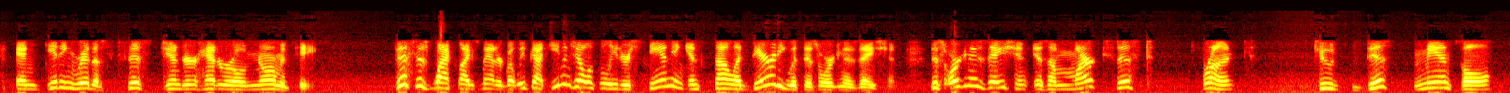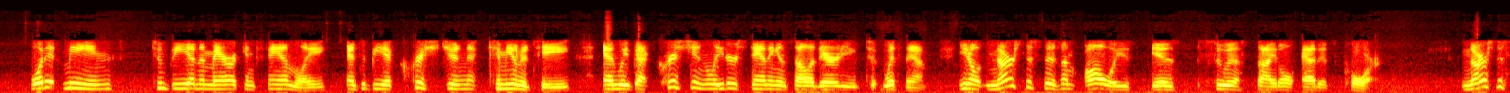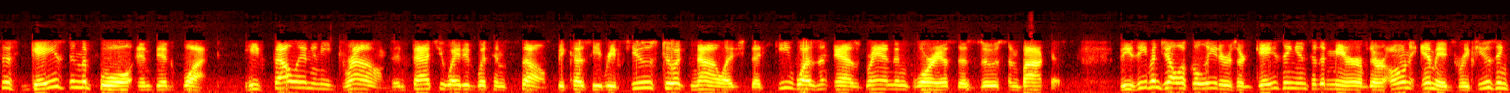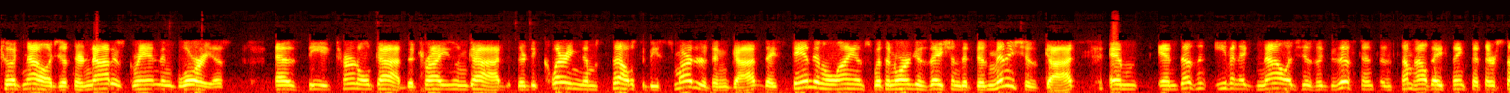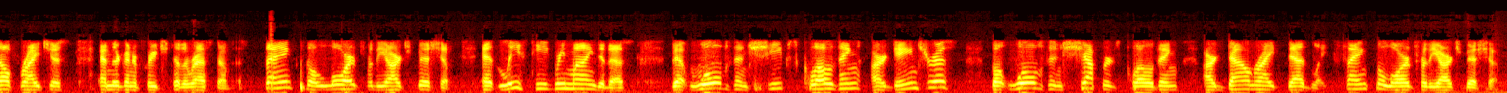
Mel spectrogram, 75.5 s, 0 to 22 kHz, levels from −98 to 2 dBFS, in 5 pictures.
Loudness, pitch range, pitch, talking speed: -16 LUFS, 160-220 Hz, 185 Hz, 160 wpm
